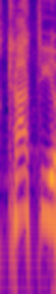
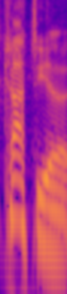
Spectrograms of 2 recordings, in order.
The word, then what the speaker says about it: Katia: the entire first quarter I mispronounced Katia I did that a lot her name is ktia Bogan a sophomore from weaton Illinois she let me know last year when I mispronounced it is Kata and she makes her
